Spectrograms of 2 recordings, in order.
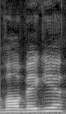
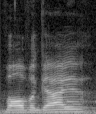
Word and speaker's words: Volvagia: pronouncing is so wrong so it's not volia Vol Vol Gia volvagia how's it supposed to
